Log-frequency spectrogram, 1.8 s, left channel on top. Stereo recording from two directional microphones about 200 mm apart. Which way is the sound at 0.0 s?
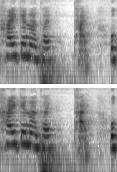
5° right (ahead or behind).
